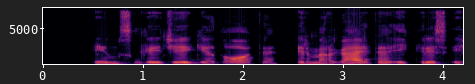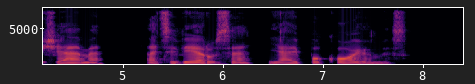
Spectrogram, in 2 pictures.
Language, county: Lithuanian, Kaunas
